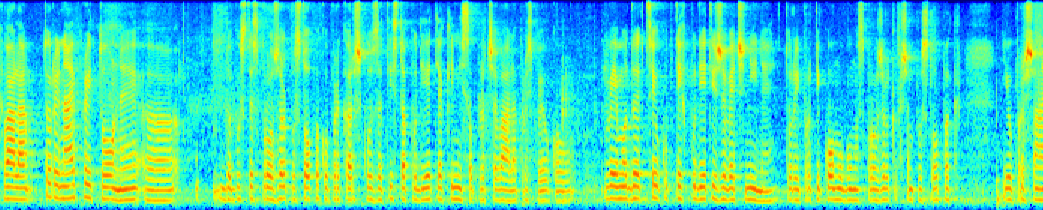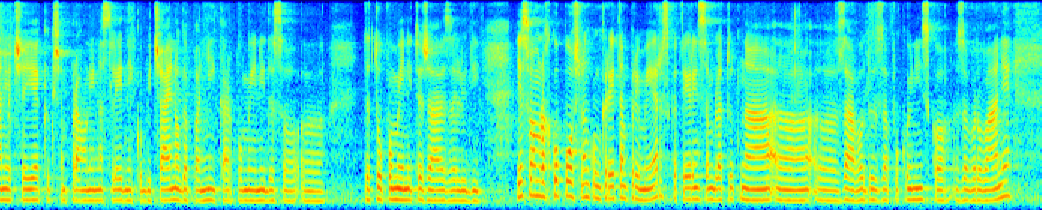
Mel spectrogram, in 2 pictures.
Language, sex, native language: Slovenian, female, Slovenian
